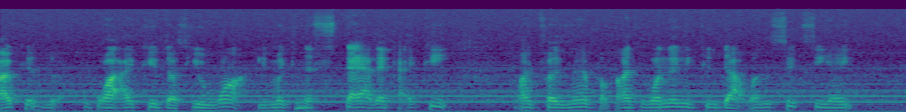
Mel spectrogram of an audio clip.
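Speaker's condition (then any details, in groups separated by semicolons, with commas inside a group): Cerebral palsy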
